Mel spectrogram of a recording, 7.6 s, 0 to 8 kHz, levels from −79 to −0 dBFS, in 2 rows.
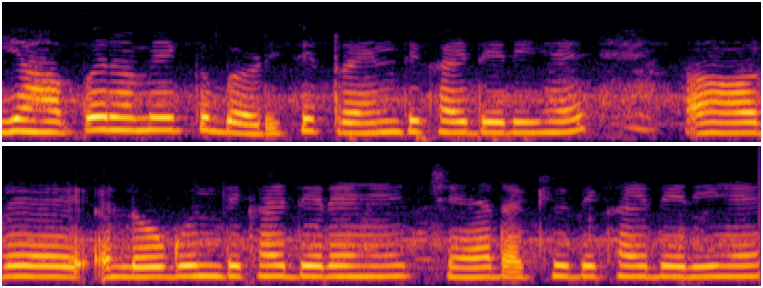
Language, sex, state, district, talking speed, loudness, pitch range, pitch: Hindi, female, Chhattisgarh, Raigarh, 180 wpm, -15 LUFS, 220-230 Hz, 225 Hz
